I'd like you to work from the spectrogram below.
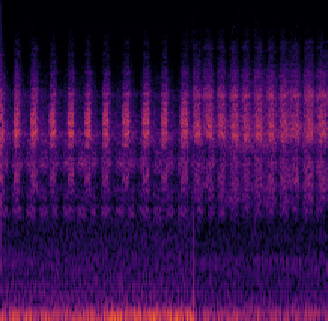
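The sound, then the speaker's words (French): Cicadas in Provence chirp in a steady, pulsing drone, a rapid series of bright buzzing bursts repeating several times per second, fairly loud, with no voices and only a faint low rumble beneath. “Méditer en Provence avec le Chant des cigales”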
